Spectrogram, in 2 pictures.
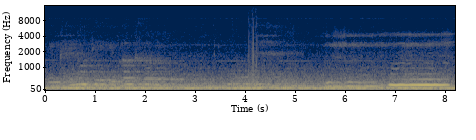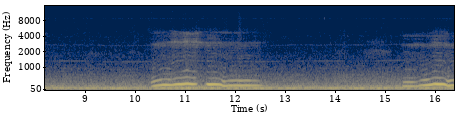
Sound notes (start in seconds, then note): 6.0 humming sadly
